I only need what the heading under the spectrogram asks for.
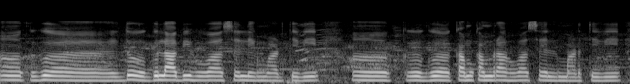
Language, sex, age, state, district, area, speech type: Kannada, female, 45-60, Karnataka, Bangalore Urban, rural, spontaneous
